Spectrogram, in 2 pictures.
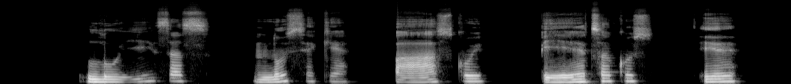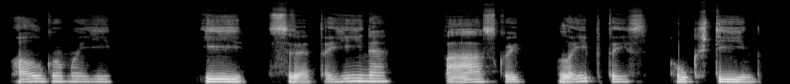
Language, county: Lithuanian, Kaunas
